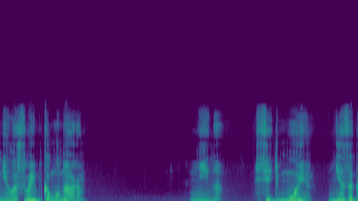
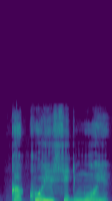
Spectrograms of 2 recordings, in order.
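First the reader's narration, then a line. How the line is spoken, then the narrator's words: Tired questioning. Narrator (Russian): устало переспросила Нина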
